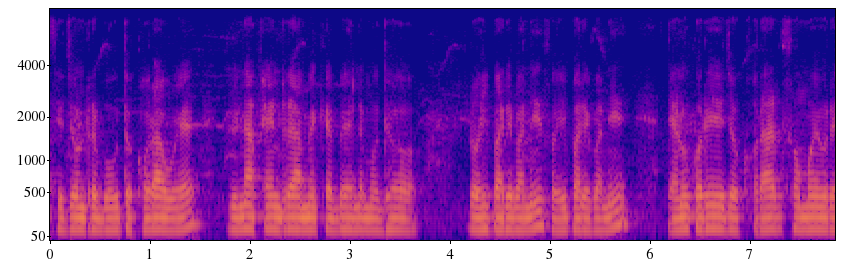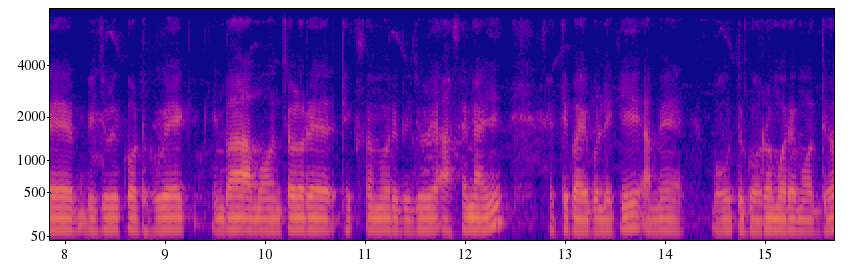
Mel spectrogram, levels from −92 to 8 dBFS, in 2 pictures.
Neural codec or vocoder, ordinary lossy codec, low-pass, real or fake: none; Opus, 32 kbps; 7.2 kHz; real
